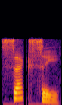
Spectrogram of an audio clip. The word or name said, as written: sexy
